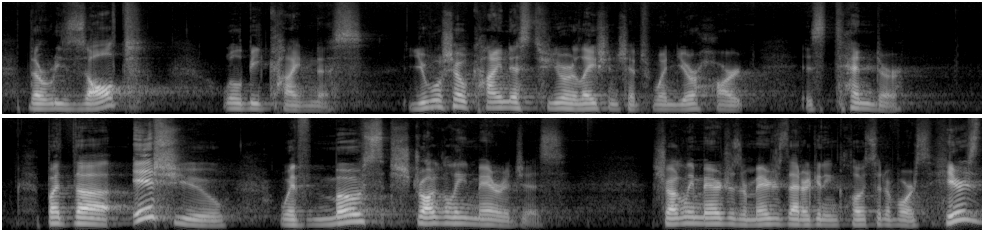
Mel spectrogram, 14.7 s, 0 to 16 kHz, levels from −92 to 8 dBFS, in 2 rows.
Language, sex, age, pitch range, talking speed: English, male, 30-49, 130-165 Hz, 145 wpm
